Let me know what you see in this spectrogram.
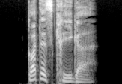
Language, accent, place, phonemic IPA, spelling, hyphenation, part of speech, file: German, Germany, Berlin, /ˈɡɔtəsˌkʁiːɡɐ/, Gotteskrieger, Got‧tes‧krie‧ger, noun, De-Gotteskrieger.ogg
- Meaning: holy warrior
